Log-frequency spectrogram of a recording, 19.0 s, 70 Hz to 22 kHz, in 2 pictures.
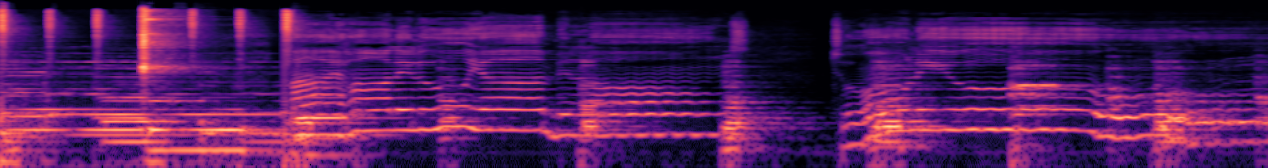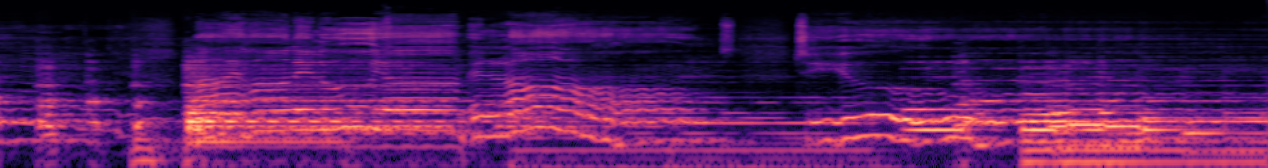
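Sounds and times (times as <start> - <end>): gospel voices singing wordlessly: 2.2 - 19.0
sustained low instrumental notes: 8.6 - 19.0.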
